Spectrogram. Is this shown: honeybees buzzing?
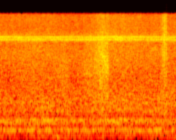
yes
